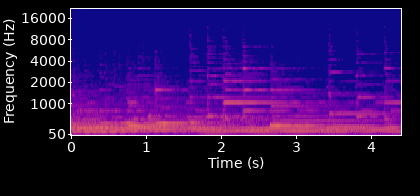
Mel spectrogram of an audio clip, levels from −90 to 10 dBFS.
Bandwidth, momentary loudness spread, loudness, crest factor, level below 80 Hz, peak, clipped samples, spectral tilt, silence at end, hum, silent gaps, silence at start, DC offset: 9.2 kHz; 7 LU; -37 LUFS; 12 dB; -70 dBFS; -24 dBFS; under 0.1%; -8.5 dB/octave; 0 s; none; none; 0 s; under 0.1%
